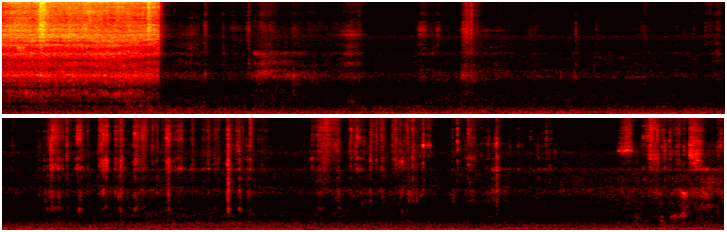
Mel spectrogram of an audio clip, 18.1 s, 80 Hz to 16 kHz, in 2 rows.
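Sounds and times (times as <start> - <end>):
steady low rumble: 0.0 - 18.0
metal clicks and scrapes: 9.5 - 15.8.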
